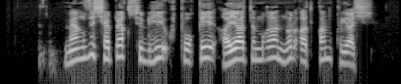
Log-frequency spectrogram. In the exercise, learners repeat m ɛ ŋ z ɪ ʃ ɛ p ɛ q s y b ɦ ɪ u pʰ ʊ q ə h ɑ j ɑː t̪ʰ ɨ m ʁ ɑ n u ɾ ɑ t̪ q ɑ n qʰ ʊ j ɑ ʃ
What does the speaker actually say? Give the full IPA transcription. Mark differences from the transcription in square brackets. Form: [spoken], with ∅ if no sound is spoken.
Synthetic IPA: m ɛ ŋ z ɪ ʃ ɛ p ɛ q s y b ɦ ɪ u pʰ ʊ q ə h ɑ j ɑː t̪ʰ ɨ m ʁ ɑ n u ɾ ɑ t̪ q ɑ n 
